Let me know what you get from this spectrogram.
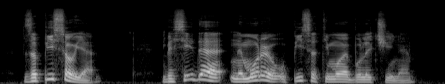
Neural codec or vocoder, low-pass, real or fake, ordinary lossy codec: none; 14.4 kHz; real; none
